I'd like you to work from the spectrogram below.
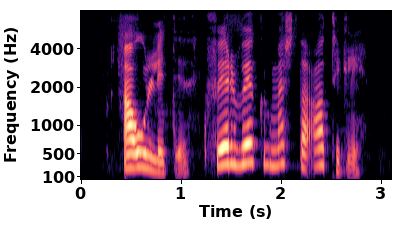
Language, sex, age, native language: Icelandic, male, 9, Icelandic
